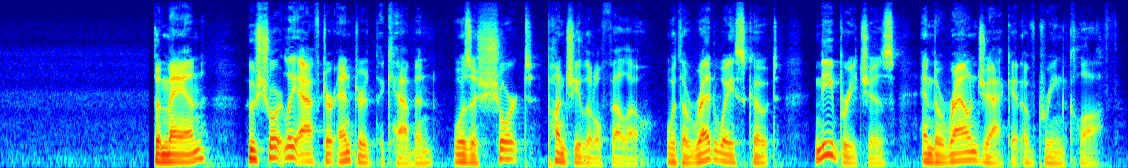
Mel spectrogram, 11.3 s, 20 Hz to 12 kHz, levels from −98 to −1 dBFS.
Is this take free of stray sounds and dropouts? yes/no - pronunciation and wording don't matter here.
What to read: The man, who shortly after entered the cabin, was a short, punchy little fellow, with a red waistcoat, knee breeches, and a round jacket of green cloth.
yes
